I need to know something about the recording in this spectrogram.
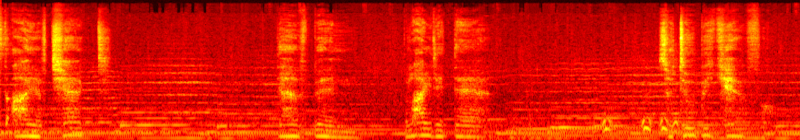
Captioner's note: owl hoot hoot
